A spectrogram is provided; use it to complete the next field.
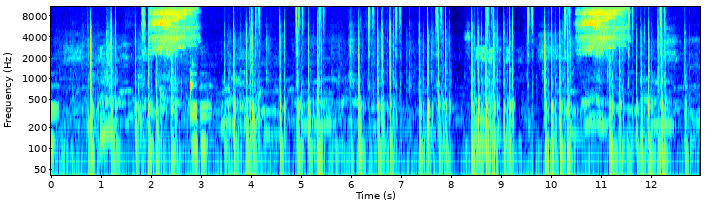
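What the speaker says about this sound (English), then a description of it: "We're basically typing the thing over and over again" Rapid clatter of computer keyboards being typed on in a school classroom, dense bursts of keystrokes with short pauses, close and fairly loud, with students chatting quietly underneath.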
